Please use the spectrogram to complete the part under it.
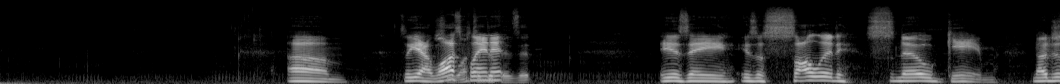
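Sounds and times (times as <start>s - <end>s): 
speech: 2.9s - 5.4s, 6.6s - 10.5s
cat purring: 4.4s - 5.8s.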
